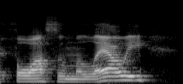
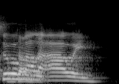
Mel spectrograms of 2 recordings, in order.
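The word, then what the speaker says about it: Fa'asuamaleaui: They lose Shandor Earl, Tino Fuasamalawi. I think I said that wrong. Sometimes I get it right. – Fuasamalawi.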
